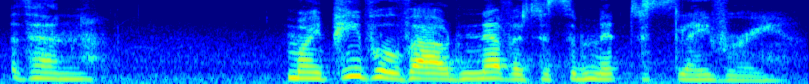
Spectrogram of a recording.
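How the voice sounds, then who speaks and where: An actress playing a proud, wounded young elf mage in love, speaking earnestly and directly in a video game. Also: female voice, mid-range voice, measured pace, slightly rough. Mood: resolute. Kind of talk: video game cutscene acting.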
